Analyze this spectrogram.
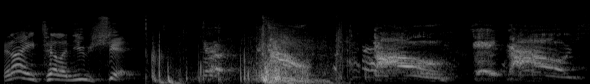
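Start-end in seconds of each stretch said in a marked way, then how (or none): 2.0-5.8 screaming out in sharp pain. Acted. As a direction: howl as if the hand is crushed. Suspect's hand slammed in door.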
